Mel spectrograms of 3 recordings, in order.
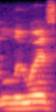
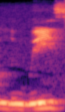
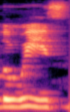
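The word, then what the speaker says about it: Luis: name was I said I pronounced it Louis it was probably Louise it was l u i s and this that this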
